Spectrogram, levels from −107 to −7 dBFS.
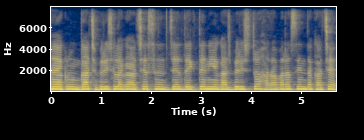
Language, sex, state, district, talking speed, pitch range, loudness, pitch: Bengali, female, West Bengal, Dakshin Dinajpur, 170 wpm, 210-220 Hz, -13 LUFS, 215 Hz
